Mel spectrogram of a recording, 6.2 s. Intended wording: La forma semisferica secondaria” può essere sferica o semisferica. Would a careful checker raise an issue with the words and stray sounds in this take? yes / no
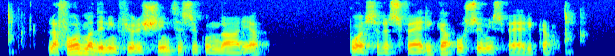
yes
